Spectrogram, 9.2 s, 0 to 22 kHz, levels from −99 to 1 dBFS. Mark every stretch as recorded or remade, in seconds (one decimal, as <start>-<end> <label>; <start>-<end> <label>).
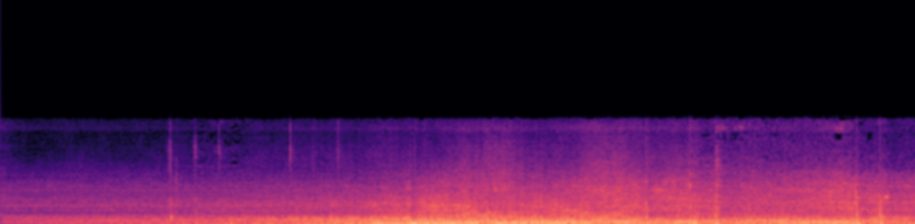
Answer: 0.0-1.9 remade; 1.9-2.5 recorded; 2.5-7.0 remade; 7.0-9.2 recorded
